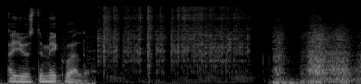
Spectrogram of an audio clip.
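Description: An electric welder crackles and hisses steadily.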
